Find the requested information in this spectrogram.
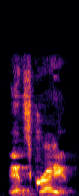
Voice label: Voice Acting, es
